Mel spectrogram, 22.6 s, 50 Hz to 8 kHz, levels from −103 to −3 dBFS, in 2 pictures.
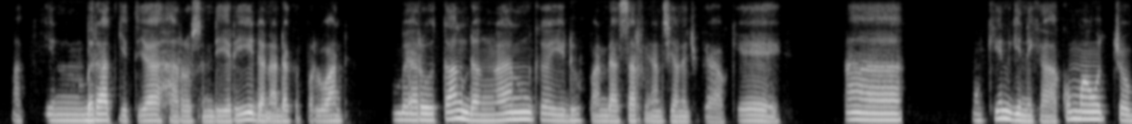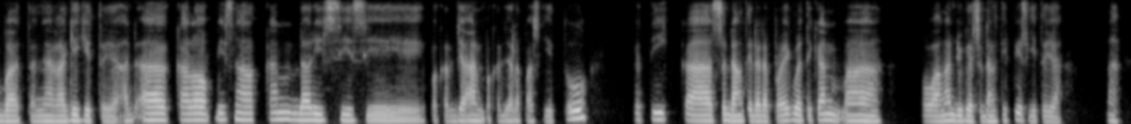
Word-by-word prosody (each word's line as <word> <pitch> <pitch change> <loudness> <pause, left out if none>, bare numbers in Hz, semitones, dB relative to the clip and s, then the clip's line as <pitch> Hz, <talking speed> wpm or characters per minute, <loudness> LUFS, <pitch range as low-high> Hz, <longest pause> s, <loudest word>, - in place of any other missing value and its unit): makin 140 +2 -8 0.3
berat 150 0 +6
gitu 130 -1 -8
ya 140 - +4 0.2
harus 120 0 -3
sendiri 125 +2 -1 0.2
dan - - +3
ada 125 0 +1
keperluan 130 +1 -3 0.5
membayar 155 -1 +1
hutang 170 +5 +2
dengan 145 +3 +3 0.2
kehidupan 140 -4 -3
dasar 125 +1 0
finansialnya 120 0 -3
juga. 115 - -13
Oke. 130 0 -2 0.7
Eee, 155 -2 +5 0.8
mungkin 150 +6 -2
gini, 135 -3 +4
Kak, 125 - -3
aku - - -4
mau 175 -1 +6 0.2
coba 135 -3 +1
tanya 130 0 -4
lagi 130 +3 +1
gitu 130 - -4
ya - - -4
ad 140 - -4
eee, 155 0 +4
kalau 155 -1 +2
misalkan 160 0 -1
dari 150 0 +4
sisi 140 - -2 0.6
pekerjaan 135 +1 -3
pekerja 130 - -8
lepas 130 - -8
gitu, 185 - 0 0.5
ketika 155 -4 -1
sedang 135 -1 +2
tidak 130 -1 +1
ada - - -22
proyek 135 +3 -1
berarti 135 -1 -2
kan, 150 0 0
eee, 135 -2 0 0.5
keuangan 130 +2 0
juga 130 0 0
sedang 125 +1 -3
tipis 140 +3 -6
gitu 125 0 -9
ya. 115 - -5 0.5
Nah, 135 - -6
135 Hz, 140 wpm, -28 LUFS, 130-155 Hz, 0.8 s, berat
